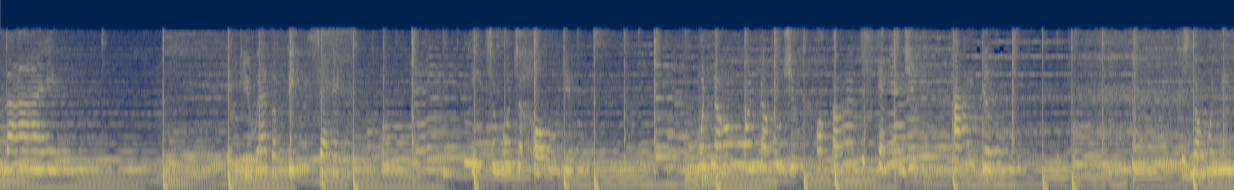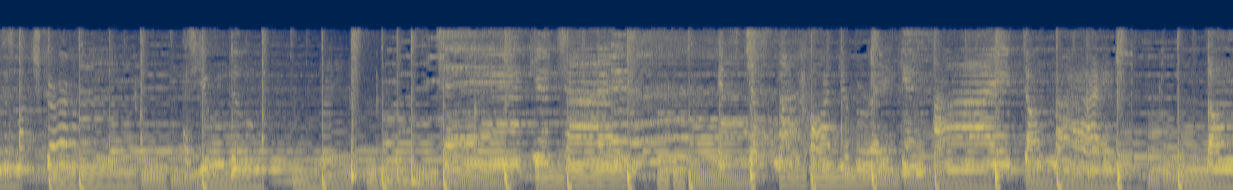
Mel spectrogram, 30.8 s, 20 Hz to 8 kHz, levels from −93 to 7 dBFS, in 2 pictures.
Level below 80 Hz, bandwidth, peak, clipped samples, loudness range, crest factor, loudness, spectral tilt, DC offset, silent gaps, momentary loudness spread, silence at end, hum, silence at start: -34 dBFS; 5.4 kHz; -2 dBFS; under 0.1%; 4 LU; 18 dB; -20 LUFS; -11.5 dB/octave; under 0.1%; none; 8 LU; 0 s; none; 0 s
